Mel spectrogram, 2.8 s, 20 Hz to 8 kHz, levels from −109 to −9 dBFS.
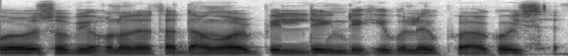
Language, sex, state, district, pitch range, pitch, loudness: Assamese, male, Assam, Kamrup Metropolitan, 90-95 Hz, 90 Hz, -16 LUFS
